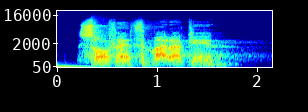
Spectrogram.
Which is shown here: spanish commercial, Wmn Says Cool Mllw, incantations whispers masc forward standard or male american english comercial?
incantations whispers masc forward standard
